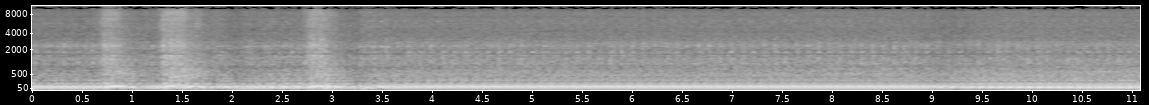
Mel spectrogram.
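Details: 1977 Chrysler Newport, 400 V8, below freezing after sitting about two months: a couple of throttle blips, then a deep idle that wavers and loses its even beat. Rough cold idle; the owner suspects plugs and wires, possibly the spark control computer.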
